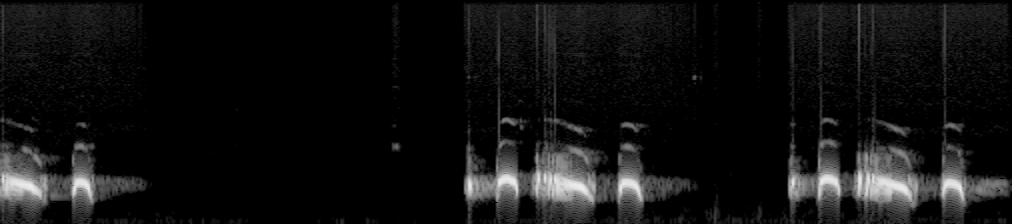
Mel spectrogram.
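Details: Lure spotted dove calling to attract wild birds: repeated phrases of a short note, an arched coo, a long purring falling coo and a closing arched coo, separated by gaps of several seconds. The setting is quiet.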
